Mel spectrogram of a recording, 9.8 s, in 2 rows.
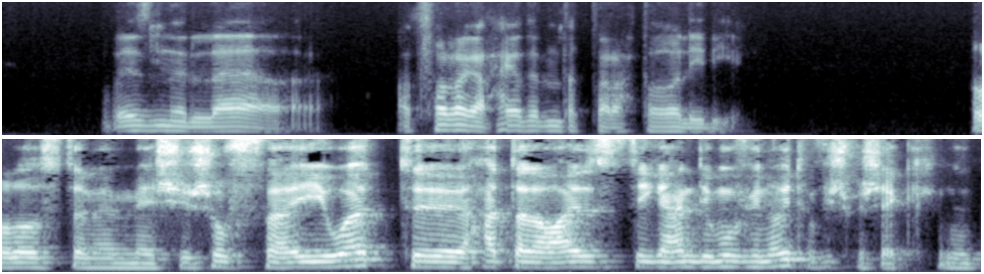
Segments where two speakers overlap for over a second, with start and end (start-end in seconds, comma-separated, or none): none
